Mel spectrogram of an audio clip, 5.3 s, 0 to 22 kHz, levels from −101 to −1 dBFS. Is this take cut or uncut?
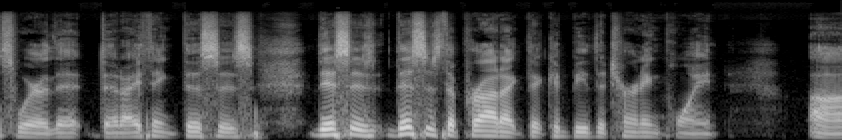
uncut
